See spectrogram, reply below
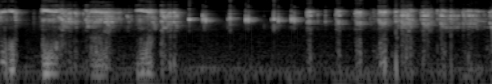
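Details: Swiftlet lure sound for swiftlet houses, stereo recording: rapid, uneven high chirps and twitters repeated about twice a second, with a few soft low thumps near the start.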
